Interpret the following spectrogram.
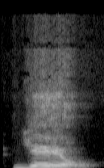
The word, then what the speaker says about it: Yale: Yeah, I always say Yale, and then they're like, "What, behind bars?" I'm like, "No, it's very hard for me to distinguish." Say it again. Yale. That's perfect. No, it's Yale.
